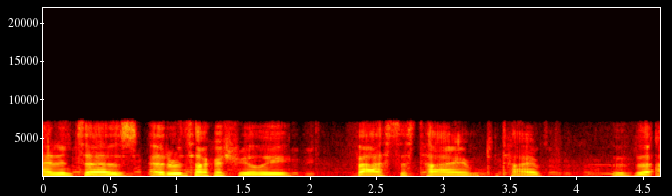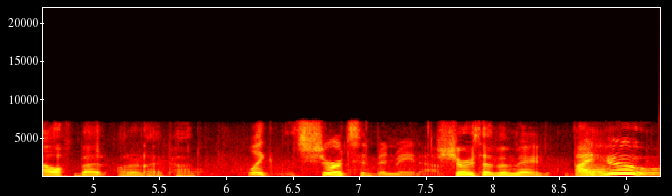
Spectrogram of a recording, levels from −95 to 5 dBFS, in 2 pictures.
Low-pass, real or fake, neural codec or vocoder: 7.2 kHz; real; none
